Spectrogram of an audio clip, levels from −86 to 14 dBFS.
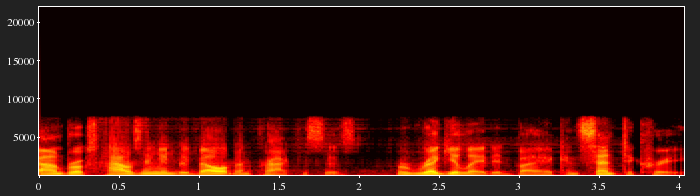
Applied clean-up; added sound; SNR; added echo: neural separator model SepFormer DNS4.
